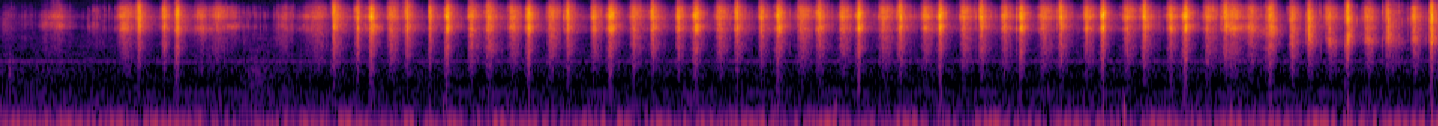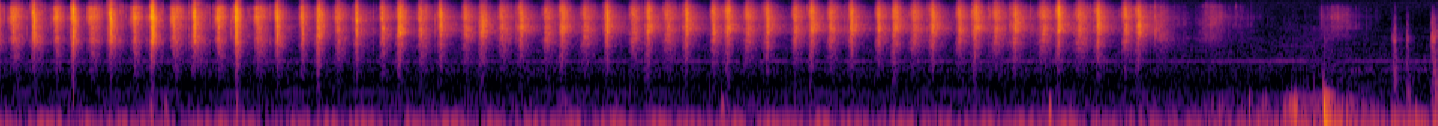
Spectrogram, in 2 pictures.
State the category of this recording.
Instrument samples > Percussion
